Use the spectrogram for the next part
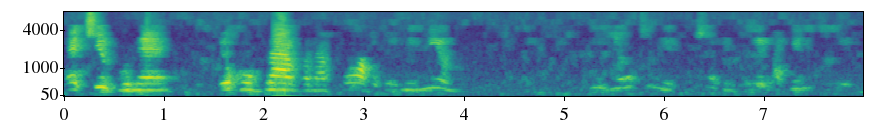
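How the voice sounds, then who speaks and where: A woman pastor from Brazil preaching a sermon in an animated way, moving between loud exhortation and quiet asides. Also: a little high, measured pace, noisy background. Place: church.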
